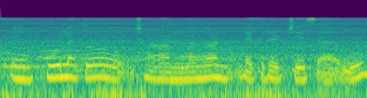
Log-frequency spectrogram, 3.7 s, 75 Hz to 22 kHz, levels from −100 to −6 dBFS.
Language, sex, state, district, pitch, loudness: Telugu, female, Telangana, Karimnagar, 230 Hz, -14 LUFS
